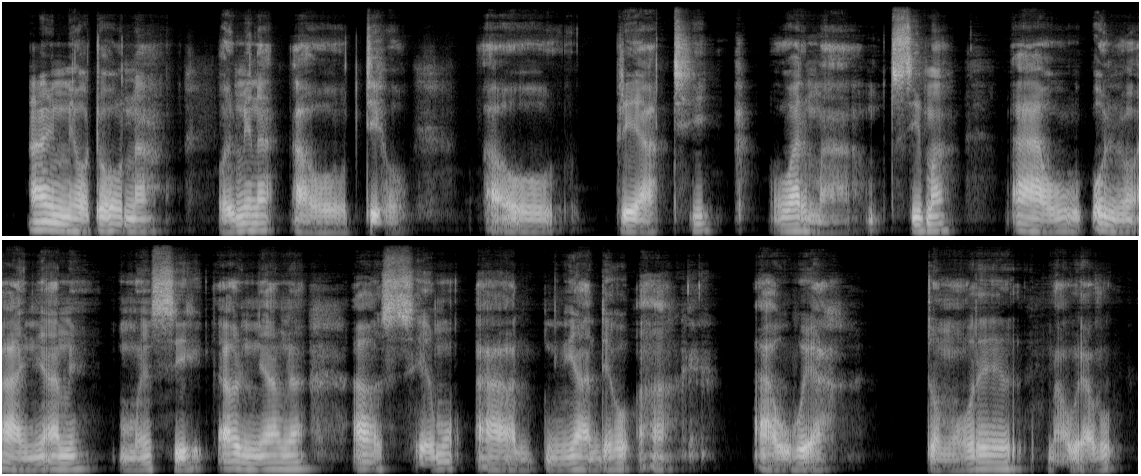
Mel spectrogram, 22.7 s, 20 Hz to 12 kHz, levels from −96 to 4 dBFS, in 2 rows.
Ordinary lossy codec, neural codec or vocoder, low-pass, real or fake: none; none; 10.8 kHz; real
